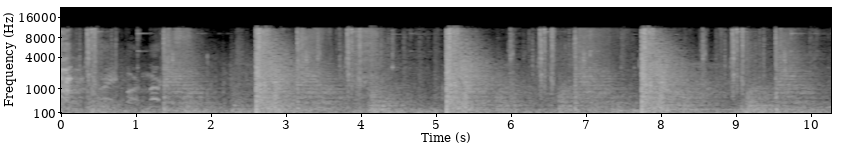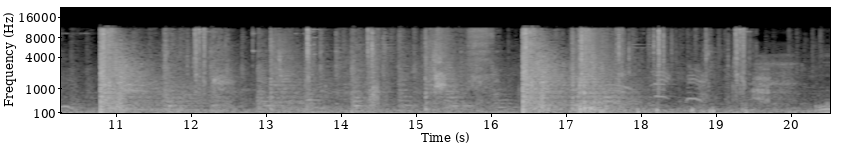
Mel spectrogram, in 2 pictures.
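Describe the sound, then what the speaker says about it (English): Heavy .50 cal fire and a grenade blast in Fallout 4, loud repeated booming bursts every few seconds with dense rattling between, while a person talks throughout. "Threw that grenade and then hit him with that 50 cal so he couldn't run"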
